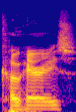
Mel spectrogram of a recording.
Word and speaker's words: Qoherys: But Qoherys, like that, yeah.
